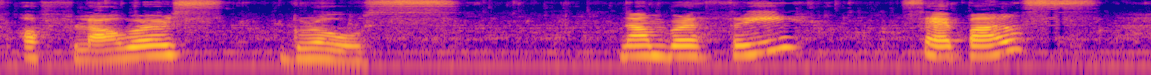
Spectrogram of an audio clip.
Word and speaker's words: sepals: flowers grows number three sepals pronounced as sipas in closes and protects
